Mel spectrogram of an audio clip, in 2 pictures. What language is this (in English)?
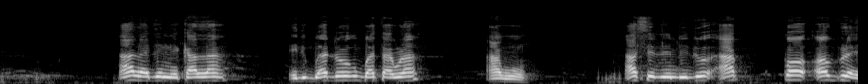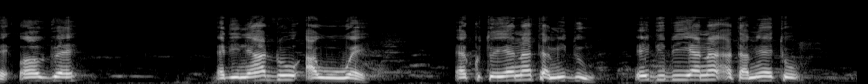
Ikposo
